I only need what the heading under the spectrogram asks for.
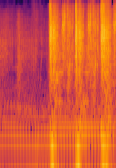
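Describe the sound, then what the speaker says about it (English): Explosions in the video game Crossing Souls, three quick booming bursts with deep thuds in fast succession after a brief quiet lead-in. "We could get a better explosion than that."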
